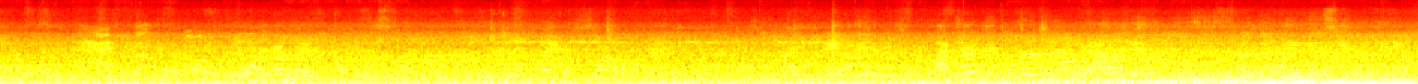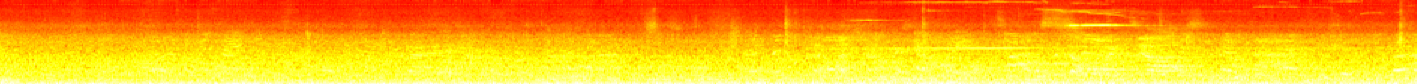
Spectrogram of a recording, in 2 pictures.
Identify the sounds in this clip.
engine of unclear size, person or small group talking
